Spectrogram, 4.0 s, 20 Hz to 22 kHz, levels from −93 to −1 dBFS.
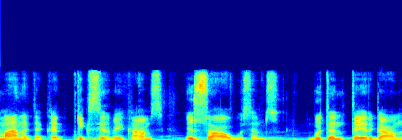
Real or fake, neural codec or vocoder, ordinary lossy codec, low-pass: fake; codec, 44.1 kHz, 2.6 kbps, SNAC; AAC, 64 kbps; 10.8 kHz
